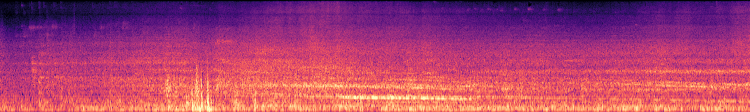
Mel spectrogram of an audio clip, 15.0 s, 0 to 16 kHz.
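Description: JR 209 series electric commuter train arriving at a platform: a rumble that grows louder as it approaches, with a short run of wheel knocks over the rail joints a few seconds in. Then a whine that slowly falls in pitch as the train brakes along the platform.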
